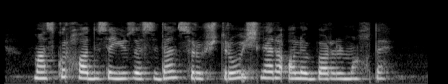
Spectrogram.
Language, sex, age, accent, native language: Uzbek, female, 18-24, Surxondaryo, Uzbek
